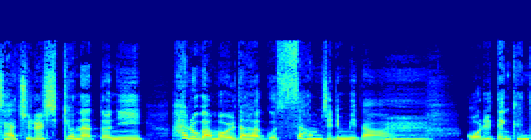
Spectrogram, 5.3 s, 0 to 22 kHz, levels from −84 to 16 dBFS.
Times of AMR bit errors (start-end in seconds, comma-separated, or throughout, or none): none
